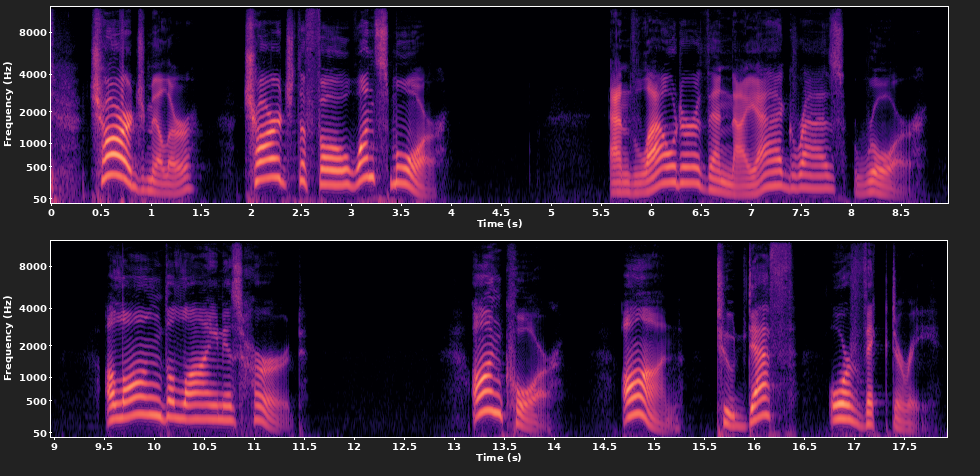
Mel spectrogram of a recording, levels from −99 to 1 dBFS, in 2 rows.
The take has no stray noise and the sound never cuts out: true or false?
true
